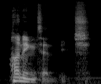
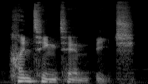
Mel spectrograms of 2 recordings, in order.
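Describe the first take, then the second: First: Some sounds in the name are skipped over. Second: Every sound in the name is fully pronounced. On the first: This is how a Californian says it. "I pronounce it Huntington Beach. I kind of skip over it" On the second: This is the standard pronunciation. "It's actually pronounced"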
